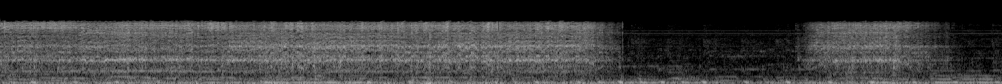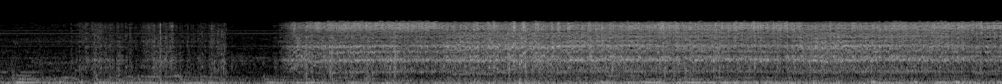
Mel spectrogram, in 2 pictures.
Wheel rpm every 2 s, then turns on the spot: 160, 160, 150, 20, 60, 10, 70, 160, 160, 160.
10-12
